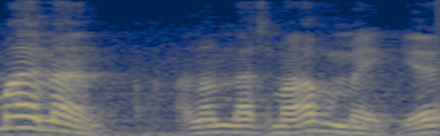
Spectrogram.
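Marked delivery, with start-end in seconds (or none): 0.0-0.6 high, loud re-enacted call; imitated shout back. Inmate shouting who was killed, re-enacted shout. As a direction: call the answer back across a distance.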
